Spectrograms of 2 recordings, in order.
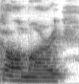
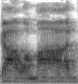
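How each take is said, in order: First: It starts with a k and keeps the final vowel. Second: It starts with a g and drops the final vowel. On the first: "I call it calamari" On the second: "I don't fall into the heavy Gavadil, Gabagool"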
